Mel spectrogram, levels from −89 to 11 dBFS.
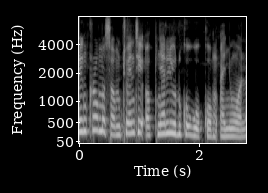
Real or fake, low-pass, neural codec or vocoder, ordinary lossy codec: real; none; none; none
